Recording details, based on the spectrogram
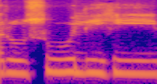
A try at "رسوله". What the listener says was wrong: رسول رکیں، یہ رسول ہی نہیں ہے، یہ رسول ہی ہے. ٹھیک ہے، مد اصلی نہ یہ ایڈ کریں، واو نہ ایڈ کریں. رسول ہی نہیں پڑھیں اس کو، رسول ہی پڑھیں.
